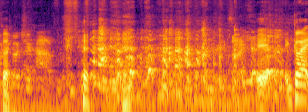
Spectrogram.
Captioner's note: laughter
